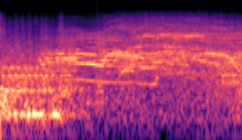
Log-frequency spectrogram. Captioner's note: Angela screams; audience screams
